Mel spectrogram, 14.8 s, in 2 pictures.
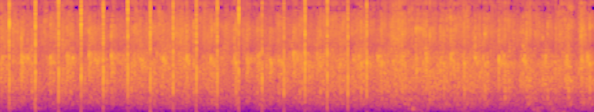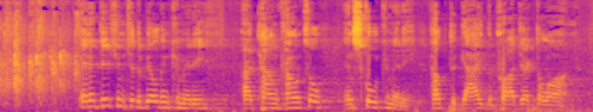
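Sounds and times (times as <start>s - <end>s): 
audience applause: 0.0s - 8.5s
speech: 8.4s - 14.6s.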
